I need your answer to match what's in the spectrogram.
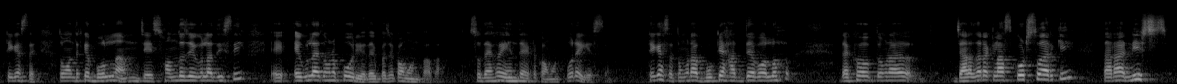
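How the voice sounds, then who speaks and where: A young man teaching an English grammar lesson casually, asking his students questions and answering them himself. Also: high-pitched. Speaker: exam-prep English teacher. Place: classroom or studio, indoors. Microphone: phone or mic held near the mouth.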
